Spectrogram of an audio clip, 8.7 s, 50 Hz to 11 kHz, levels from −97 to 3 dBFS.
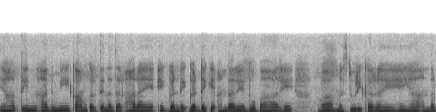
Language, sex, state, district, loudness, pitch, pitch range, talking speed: Hindi, female, Chhattisgarh, Korba, -17 LUFS, 205 Hz, 200-215 Hz, 170 wpm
